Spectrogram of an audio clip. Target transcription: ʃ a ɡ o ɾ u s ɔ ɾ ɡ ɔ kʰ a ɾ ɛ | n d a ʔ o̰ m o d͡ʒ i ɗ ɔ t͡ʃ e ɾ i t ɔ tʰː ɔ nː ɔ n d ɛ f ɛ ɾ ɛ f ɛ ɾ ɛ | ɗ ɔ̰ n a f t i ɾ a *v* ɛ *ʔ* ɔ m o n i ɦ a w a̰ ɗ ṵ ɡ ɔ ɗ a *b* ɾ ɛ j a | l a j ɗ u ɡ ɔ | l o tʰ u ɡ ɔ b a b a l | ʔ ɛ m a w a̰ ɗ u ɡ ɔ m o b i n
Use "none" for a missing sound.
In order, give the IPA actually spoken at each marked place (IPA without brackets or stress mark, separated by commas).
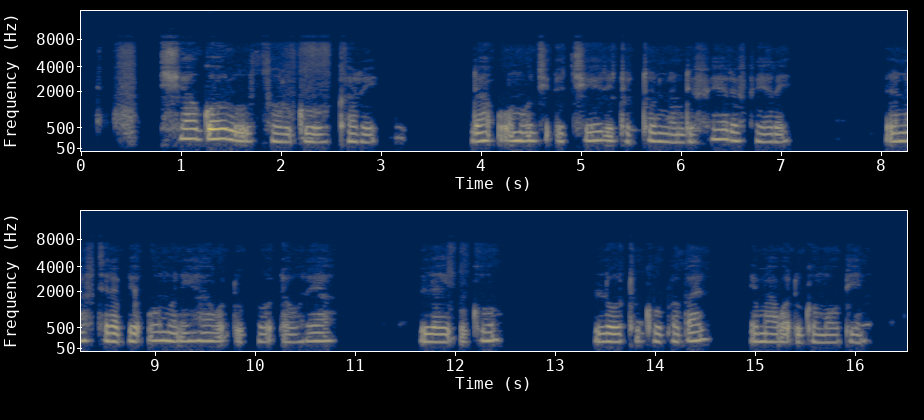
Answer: b, ʔ, w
